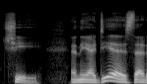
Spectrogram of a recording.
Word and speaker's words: qi: This energy is called qi, pronounced qi, and the idea is that it's this vital life force that flows through, well, everything.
